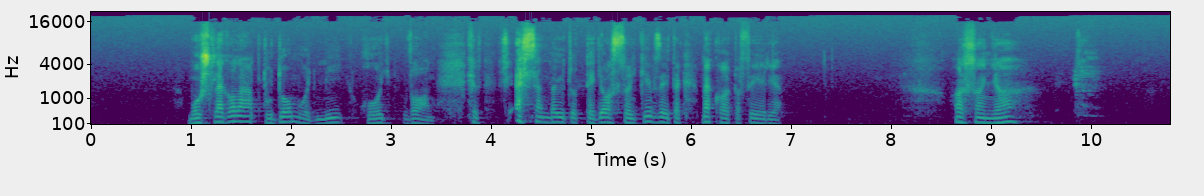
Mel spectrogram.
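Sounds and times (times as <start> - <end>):
faint hiss: 0.0 - 10.7
speech: 1.0 - 7.0, 8.6 - 10.0
person sneezing: 9.7 - 10.2.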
